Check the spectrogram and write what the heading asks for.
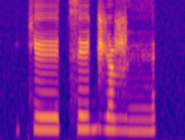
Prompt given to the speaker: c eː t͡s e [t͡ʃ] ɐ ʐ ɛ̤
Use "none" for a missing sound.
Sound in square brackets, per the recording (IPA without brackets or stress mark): d͡ʒ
